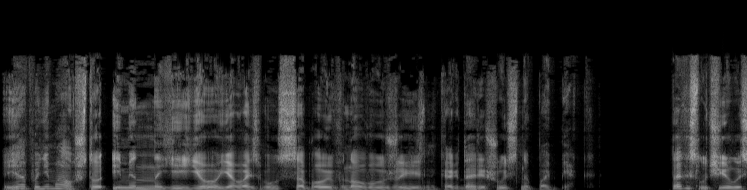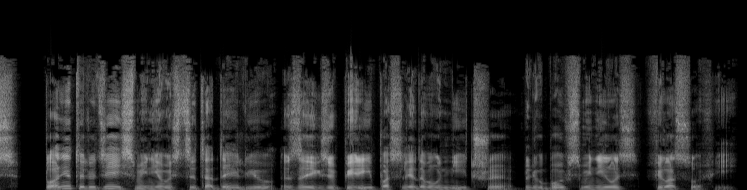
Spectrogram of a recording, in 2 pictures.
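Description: A man narrating a first-person memoir audiobook in a reflective, expressive way. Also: low-pitched, unhurried, no room sound, studio quality.

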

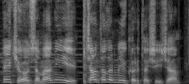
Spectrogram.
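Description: A man's voice: high-pitched, big pitch swings, a little fast, faint music behind. A man voicing a mildly exasperated family man in a children's cartoon dub. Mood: uneasy.

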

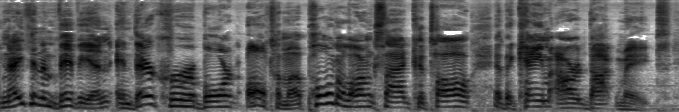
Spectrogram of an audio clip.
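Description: Guy doing voice-over for a sailing video, high lively voice with some gravel. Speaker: narrator. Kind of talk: scripted voice-over narration.

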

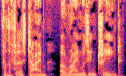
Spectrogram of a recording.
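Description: A man with a husky voice reading scripted fantasy narration as an audiobook narrator. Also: on the low side, very animated, moderate pace, no echo, clean studio sound.

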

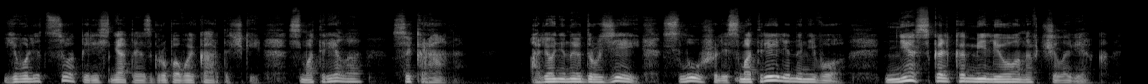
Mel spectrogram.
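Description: A man reads a literary short story for radio in measured, expressive phrases with frequent pauses. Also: mid-range voice. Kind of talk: literary narration, Soviet radio story reading.

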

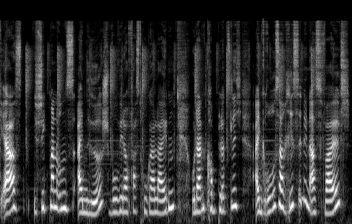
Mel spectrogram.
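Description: A woman's voice: a little high, fairly bright tone. A middle-aged German woman giving chatty, candid, coarse-mouthed commentary on a game and reading its text aloud into a desk microphone. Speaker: gaming video host. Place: indoors, small home recording setup. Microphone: desk microphone close to the mouth. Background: game music.

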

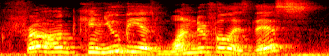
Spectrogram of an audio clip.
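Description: A man voicing an excitable, emotional male toad in a children's storybook, crying out with emphasis. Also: sits high, takes it slowly, pitched above the performer's own voice, heavily acted. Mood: showing off. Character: excitable, showy male toad who grows anxious and lonely. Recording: echoey room, faint noise.

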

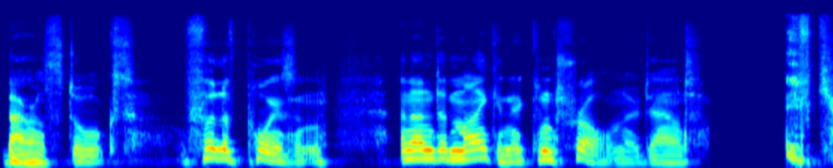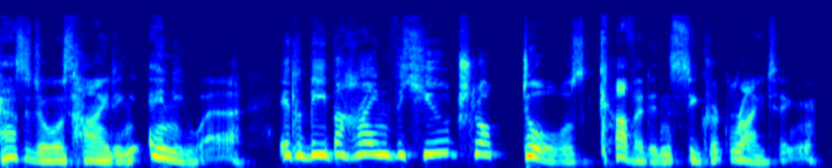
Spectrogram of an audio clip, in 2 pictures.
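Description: A man's voice: mid-range voice, big pitch swings, unhurried, gravelly, no room sound, clean studio sound. A male actor voicing a sly, vain vampire rogue in a fantasy video game, with an arch, flamboyant, sardonic drawl. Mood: wry, curious.

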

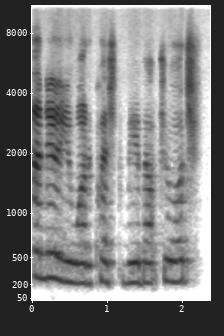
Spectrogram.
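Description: A woman's voice: a little high, fairly even intonation, normal speed, muffled recording, natural voice. A woman playing a cold, flippant, bitter young woman in a radio play, with a blunt, sardonic delivery.

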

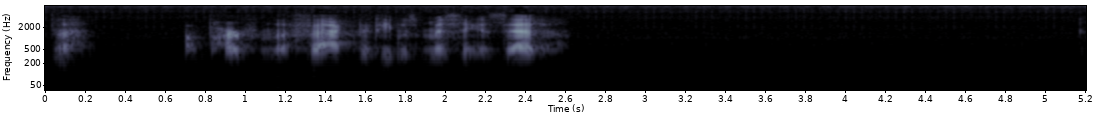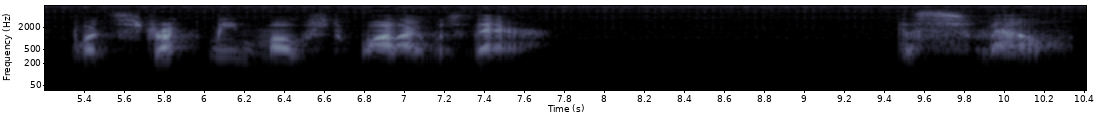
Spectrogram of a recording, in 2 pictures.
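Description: Weary investigator, horror podcast drama. Deepish, husky, halting delivery, haunted by what he recounts. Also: fairly bright tone, full character voice, poor audio. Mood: grave. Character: weary male investigator recounting a dangerous excursion. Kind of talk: horror audio drama acting.

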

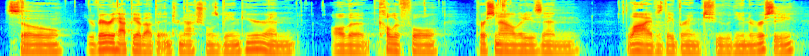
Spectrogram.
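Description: Low-voiced young man hosting politely. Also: steady tone, a little fast, few pauses, darkish tone. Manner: polite, formal, reads prepared questions. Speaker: podcast host. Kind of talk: scripted interview hosting. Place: small bright studio room. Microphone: studio condenser mic on boom arm.

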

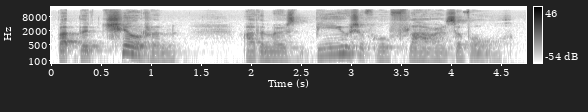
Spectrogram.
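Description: Woman acting a slow, grandly solemn giant. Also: extremely low pitch, expressive, a bit bright, voice pushed down, exaggerated voice. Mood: tender. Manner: archaic, declaiming, drawn-out words. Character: male giant, big-hearted, passionate, grandly solemn.

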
